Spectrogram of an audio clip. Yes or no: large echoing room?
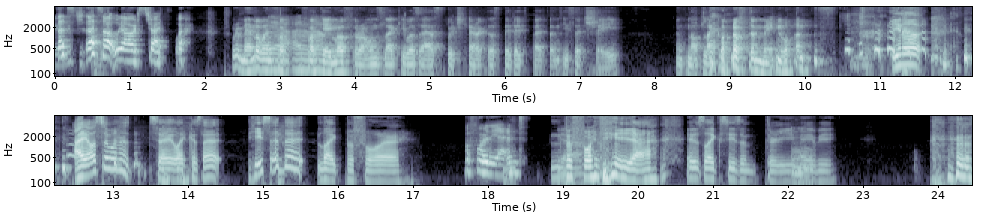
no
